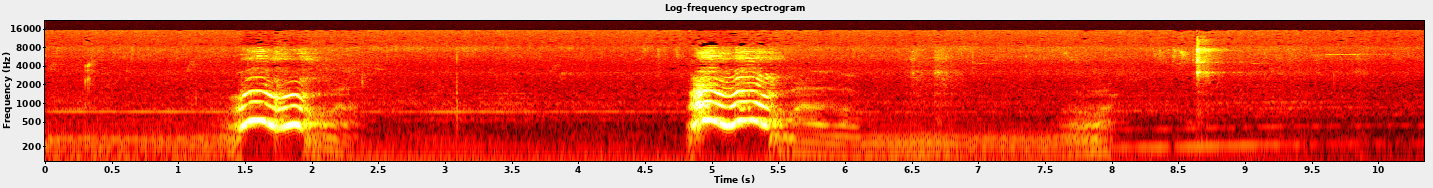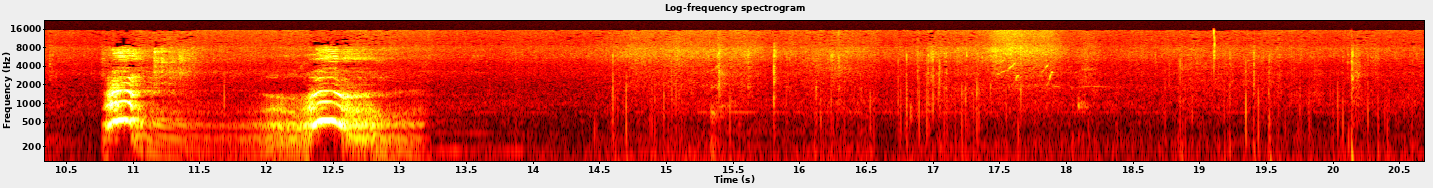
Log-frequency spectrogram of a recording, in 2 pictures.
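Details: Pet dog, female, barking at a UPS delivery truck: two pairs of strong harmonic barks, the first pair near the start and the second after a pause, followed by quieter low noise.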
